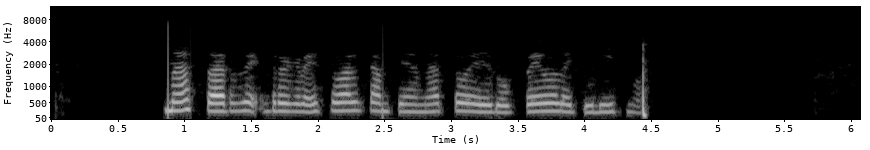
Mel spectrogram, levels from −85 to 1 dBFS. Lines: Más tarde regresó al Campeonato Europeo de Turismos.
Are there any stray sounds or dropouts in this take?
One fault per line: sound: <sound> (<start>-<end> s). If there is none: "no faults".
no faults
